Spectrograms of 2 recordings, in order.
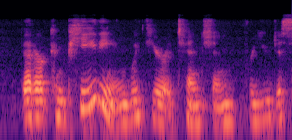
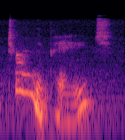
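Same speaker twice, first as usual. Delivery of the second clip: direct instruction; 7 semitones higher, 8 dB quieter, slower than usual. Shown as a demonstration. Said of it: "to give them a direct request".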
